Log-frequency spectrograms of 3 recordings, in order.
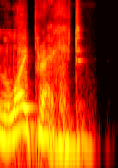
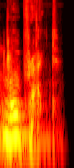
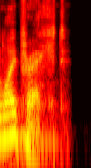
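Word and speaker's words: Leuprecht: Christian Loyprecht, not Luprecht.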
